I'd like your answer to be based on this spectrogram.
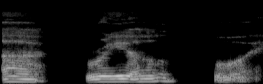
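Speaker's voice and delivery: quiet whisper. Describing a film scene, speaker acts out a character in bed, whispering to himself. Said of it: "he whispers to himself".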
